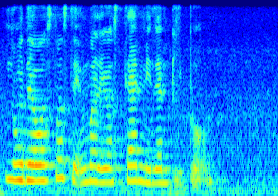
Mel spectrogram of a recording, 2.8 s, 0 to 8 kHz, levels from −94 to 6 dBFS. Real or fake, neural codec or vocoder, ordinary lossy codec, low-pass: fake; codec, 16 kHz, 8 kbps, FunCodec, trained on Chinese and English, 25 frames a second; none; 7.2 kHz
